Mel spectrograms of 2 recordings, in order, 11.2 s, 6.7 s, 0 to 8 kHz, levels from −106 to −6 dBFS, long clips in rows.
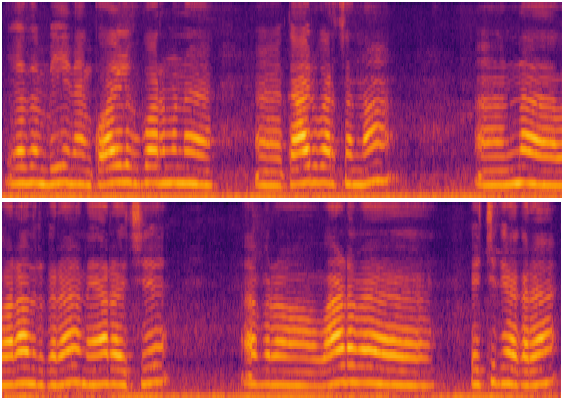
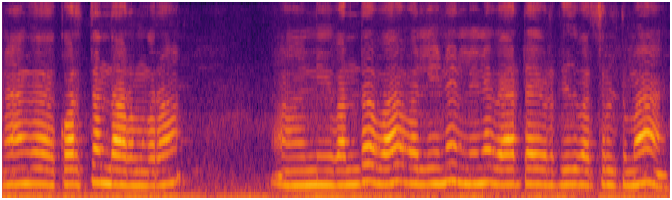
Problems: constant background noise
